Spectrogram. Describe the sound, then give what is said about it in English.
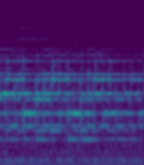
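A phone that is not on silent rings, a bright electronic melody with sustained tones, fairly faint, with no one talking over it, before the call is declined. “And I apologize if you just heard a phone ring.”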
